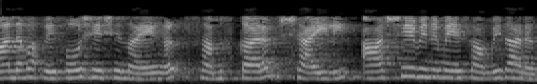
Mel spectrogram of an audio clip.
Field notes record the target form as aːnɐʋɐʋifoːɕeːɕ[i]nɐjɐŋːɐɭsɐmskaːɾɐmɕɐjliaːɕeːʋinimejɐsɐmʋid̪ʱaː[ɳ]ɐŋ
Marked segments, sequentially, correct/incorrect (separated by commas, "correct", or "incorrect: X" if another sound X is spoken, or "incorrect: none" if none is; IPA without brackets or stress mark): correct, incorrect: n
